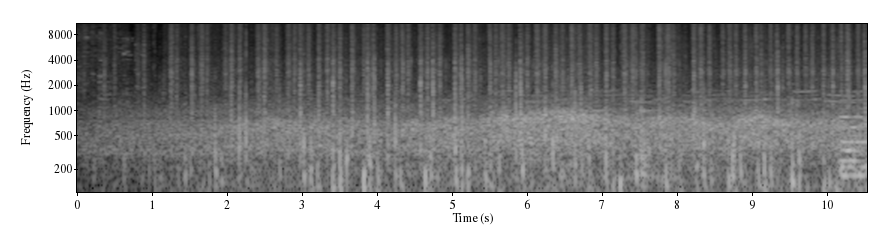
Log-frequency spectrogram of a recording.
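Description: Hoofbeats of a herd of horses galloping on ground: a dense, unbroken stream of thuds that fades in over the first two seconds.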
